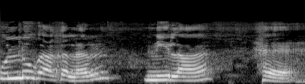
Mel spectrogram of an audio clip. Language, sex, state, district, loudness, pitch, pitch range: Hindi, male, Haryana, Jhajjar, -13 LUFS, 245 Hz, 200-285 Hz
